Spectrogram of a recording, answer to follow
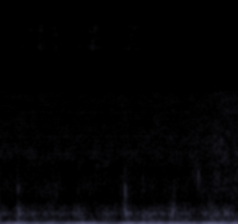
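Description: Dry-erase marker writing four digits on a whiteboard: a few short, faint strokes.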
